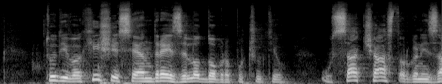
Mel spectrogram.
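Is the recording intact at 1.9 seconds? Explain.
Yes, the speech at 1.9 seconds is intact, with no fault at that moment.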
